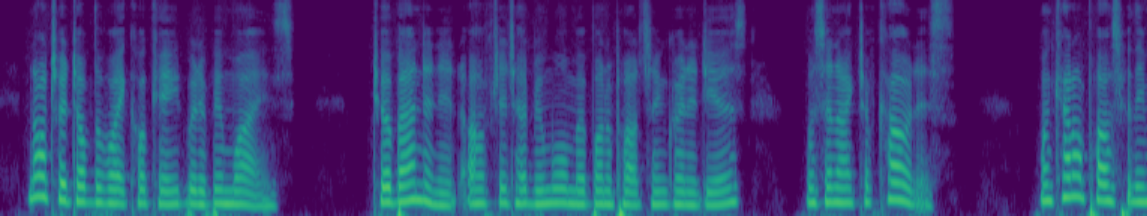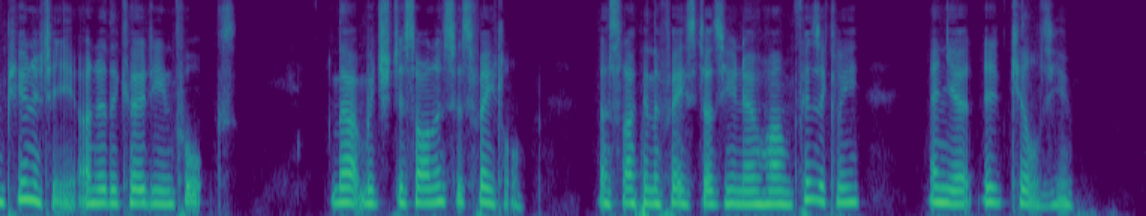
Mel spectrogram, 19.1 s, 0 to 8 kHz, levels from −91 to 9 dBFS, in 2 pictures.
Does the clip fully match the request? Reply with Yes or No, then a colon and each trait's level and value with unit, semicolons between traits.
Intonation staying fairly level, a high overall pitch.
Yes: narrow, 2.3 semitones; high, 195 Hz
